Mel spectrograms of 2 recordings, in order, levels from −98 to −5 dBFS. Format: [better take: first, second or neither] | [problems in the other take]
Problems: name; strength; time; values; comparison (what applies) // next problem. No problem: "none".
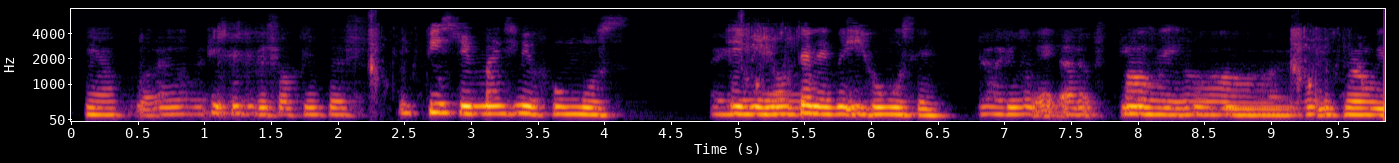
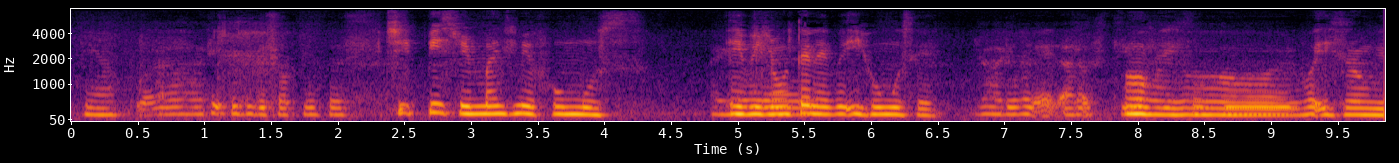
second | noise reduction (neural mask model DeepFilterNet 3)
